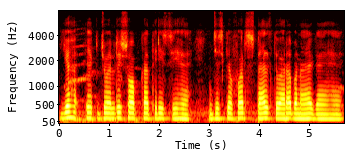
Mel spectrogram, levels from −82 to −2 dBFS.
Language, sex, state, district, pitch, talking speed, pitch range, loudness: Hindi, male, Jharkhand, Garhwa, 135 Hz, 145 wpm, 130-140 Hz, -17 LUFS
